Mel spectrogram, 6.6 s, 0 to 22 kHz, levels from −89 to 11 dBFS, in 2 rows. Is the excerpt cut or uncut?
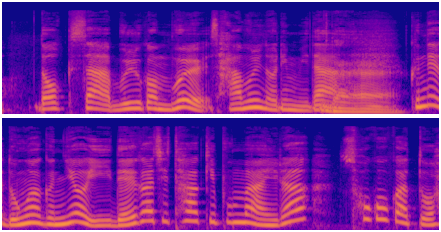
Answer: uncut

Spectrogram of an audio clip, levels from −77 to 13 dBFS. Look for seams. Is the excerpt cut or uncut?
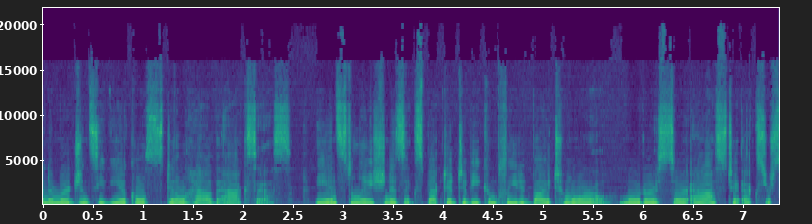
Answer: uncut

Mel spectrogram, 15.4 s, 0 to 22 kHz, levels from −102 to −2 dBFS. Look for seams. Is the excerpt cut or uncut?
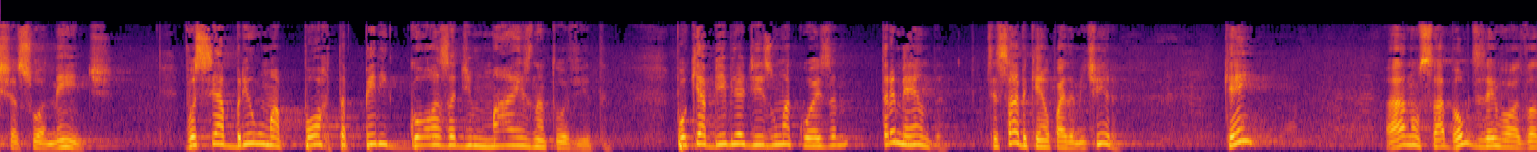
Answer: cut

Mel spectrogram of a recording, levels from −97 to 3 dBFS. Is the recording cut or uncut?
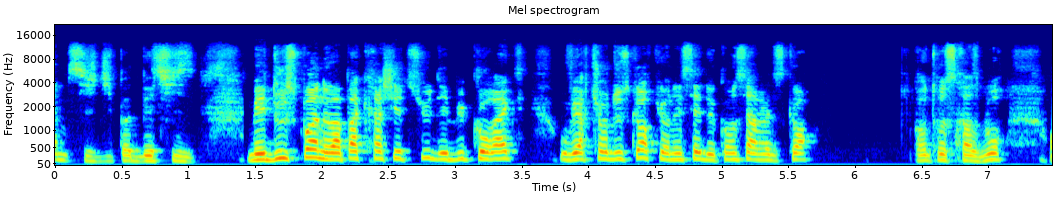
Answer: cut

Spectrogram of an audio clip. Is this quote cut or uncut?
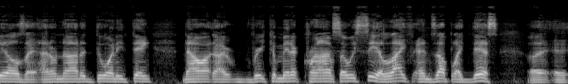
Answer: cut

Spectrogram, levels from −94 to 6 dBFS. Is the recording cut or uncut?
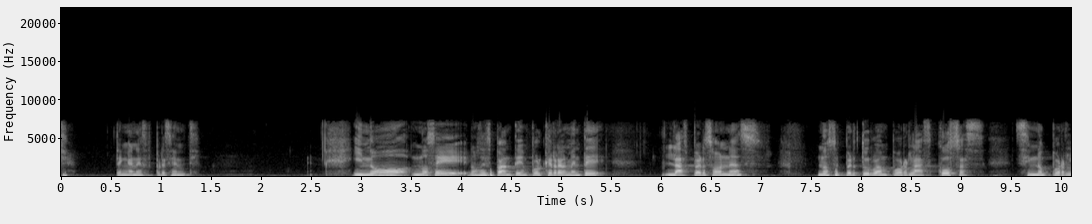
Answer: uncut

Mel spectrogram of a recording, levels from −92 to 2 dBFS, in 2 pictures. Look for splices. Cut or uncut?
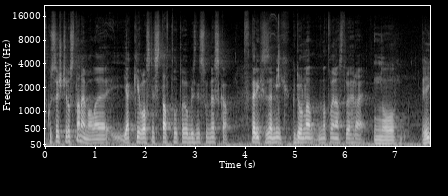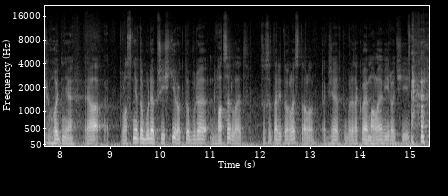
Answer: uncut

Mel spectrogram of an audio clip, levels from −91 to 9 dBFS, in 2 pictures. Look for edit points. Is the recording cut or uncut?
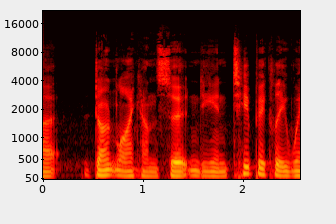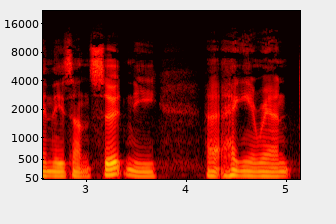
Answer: uncut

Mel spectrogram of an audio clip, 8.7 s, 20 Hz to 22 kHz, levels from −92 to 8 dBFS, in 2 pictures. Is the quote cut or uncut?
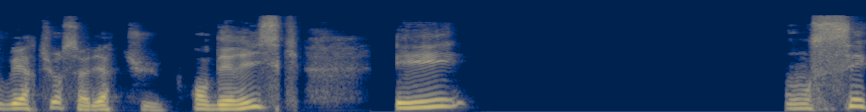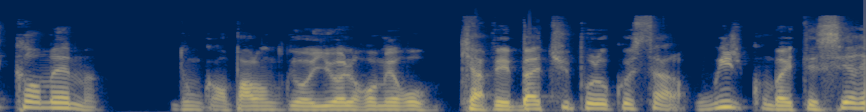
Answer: cut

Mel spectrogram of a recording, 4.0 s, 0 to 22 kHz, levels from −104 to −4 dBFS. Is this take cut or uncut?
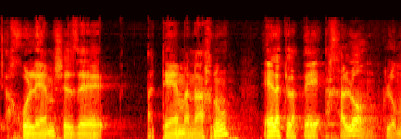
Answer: uncut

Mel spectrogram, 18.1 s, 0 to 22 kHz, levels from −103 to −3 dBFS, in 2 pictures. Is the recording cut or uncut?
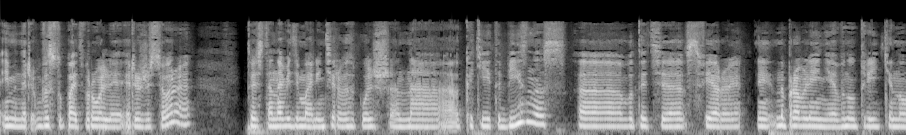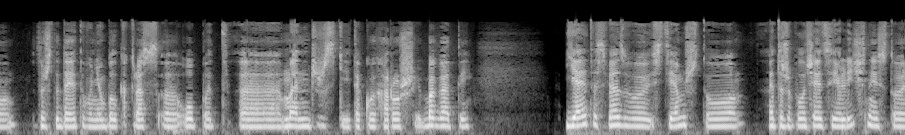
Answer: uncut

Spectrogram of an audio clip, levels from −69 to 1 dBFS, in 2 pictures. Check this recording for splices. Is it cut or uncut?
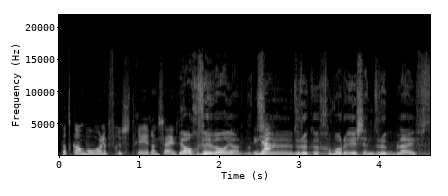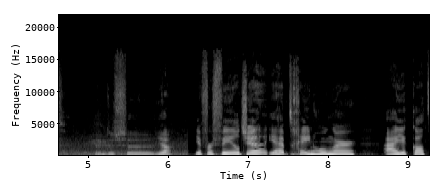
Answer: cut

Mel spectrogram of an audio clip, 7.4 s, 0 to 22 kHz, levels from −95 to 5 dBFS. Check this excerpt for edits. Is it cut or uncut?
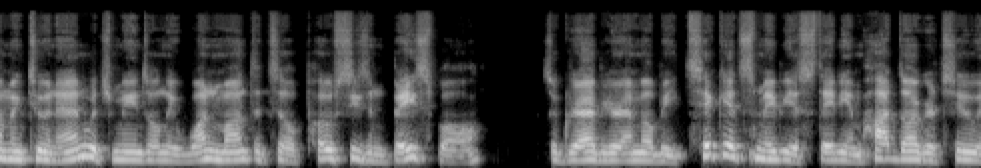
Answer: cut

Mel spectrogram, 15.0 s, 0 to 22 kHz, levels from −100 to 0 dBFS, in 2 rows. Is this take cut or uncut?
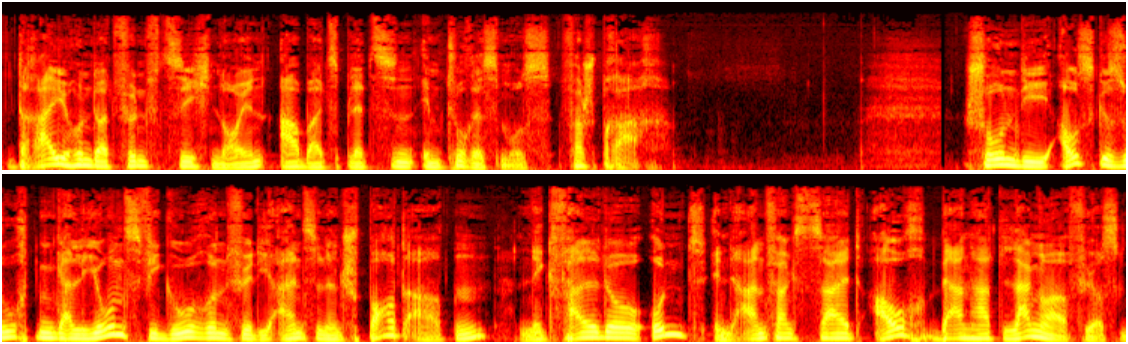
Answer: cut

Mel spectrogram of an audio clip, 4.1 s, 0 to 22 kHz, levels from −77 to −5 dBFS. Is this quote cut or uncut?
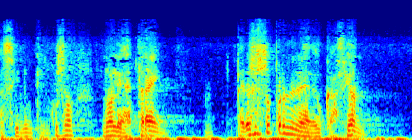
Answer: uncut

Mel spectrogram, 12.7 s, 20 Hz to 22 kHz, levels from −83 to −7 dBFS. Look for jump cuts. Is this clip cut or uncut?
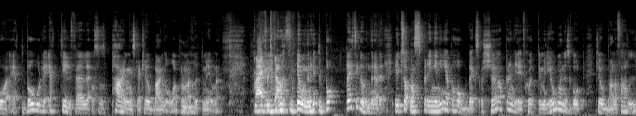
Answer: cut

